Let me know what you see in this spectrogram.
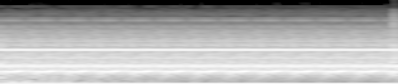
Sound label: minigun spin short; weapons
